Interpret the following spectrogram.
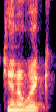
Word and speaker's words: Kennewick: may get this wrong is it kennewick that's correct i said it right can it wait i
